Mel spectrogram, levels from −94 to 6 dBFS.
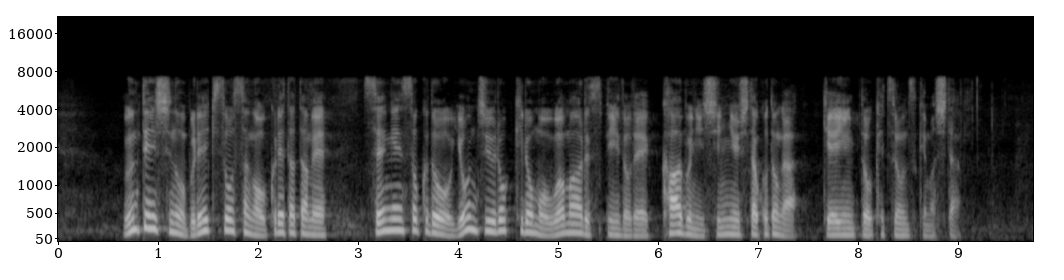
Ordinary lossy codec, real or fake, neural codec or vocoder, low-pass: none; fake; codec, 16 kHz, 16 kbps, FunCodec, trained on LibriTTS, 50 frames a second; 7.2 kHz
